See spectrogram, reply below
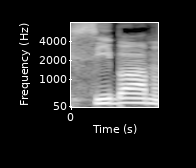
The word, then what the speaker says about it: Seebohm: is Emily Seebohm, am I pronouncing that right, of Australia, yep.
